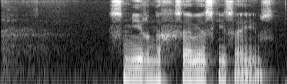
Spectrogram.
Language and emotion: Russian, neutral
